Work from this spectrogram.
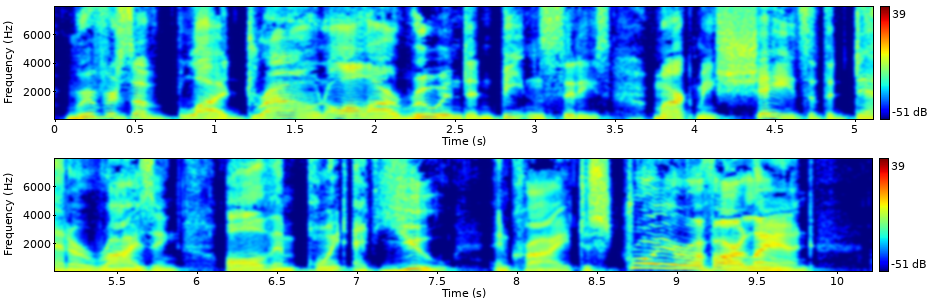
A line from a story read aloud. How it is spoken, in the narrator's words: Aida screams out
